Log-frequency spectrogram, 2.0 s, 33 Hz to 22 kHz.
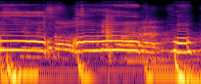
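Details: Loud, sustained high-pitched wailing bursts from a 2-week-old baby girl at her first chiropractic adjustment; reflux and torticollis are discussed, with physical therapy advised or a helmet may be needed.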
